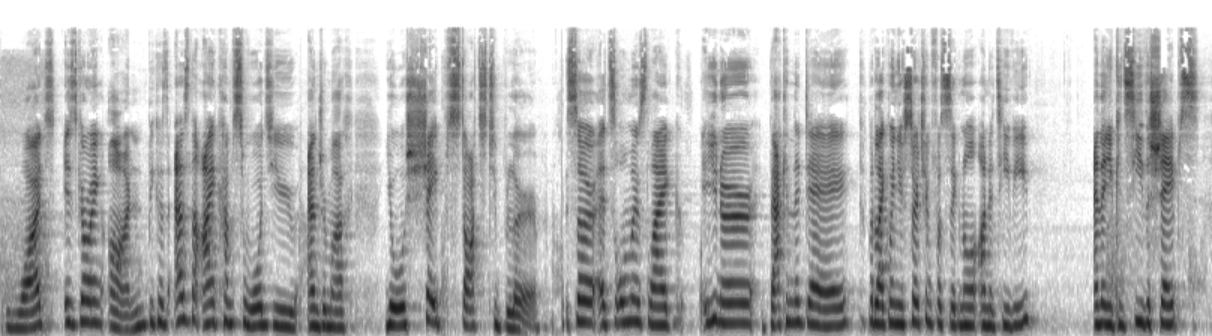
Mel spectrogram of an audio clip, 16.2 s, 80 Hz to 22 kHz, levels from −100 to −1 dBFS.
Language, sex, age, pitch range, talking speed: English, female, 30-49, 190-230 Hz, 165 wpm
